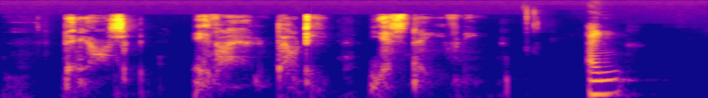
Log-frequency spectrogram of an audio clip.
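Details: Aphonic whispered speech from a male patient after loss of his vocal cords; he says people do not understand him on phone calls.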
